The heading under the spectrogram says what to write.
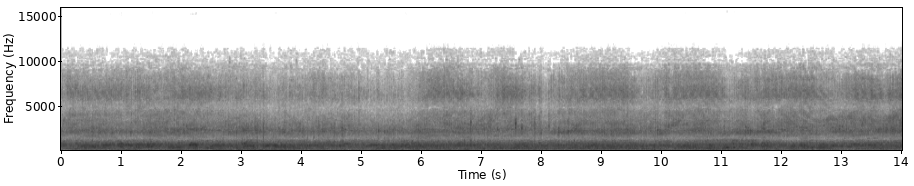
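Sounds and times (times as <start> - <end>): model train rolling on track: 0.0 - 14.0.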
